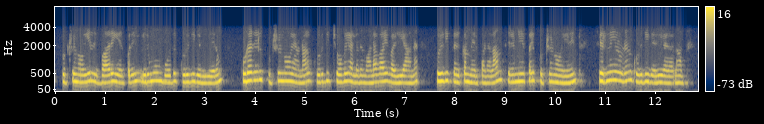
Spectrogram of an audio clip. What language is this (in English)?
Tamil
